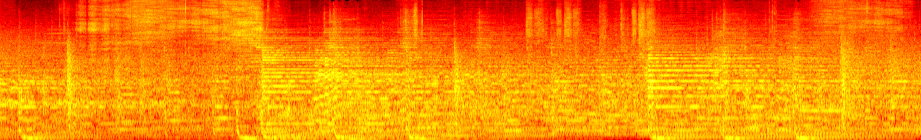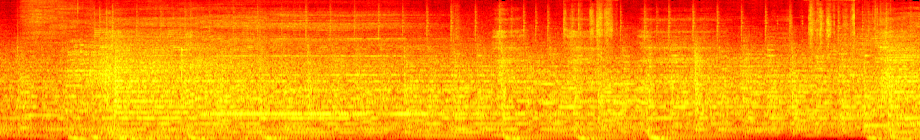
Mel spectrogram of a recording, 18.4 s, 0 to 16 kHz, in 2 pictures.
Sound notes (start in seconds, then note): 0.7 pencil scribbles; 5.8 pencil scribbles; 10.4 dramatic music concludes; 15.3 pencil scribbles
